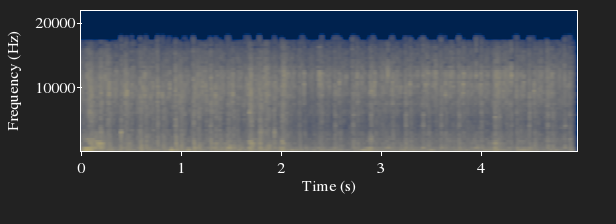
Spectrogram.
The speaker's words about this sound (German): Also eigentlich ein alter Fernschreiber, den wir jetzt hier angekoppelt haben, dass man da SMS hinschicken kann und der druckt die dann aus.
